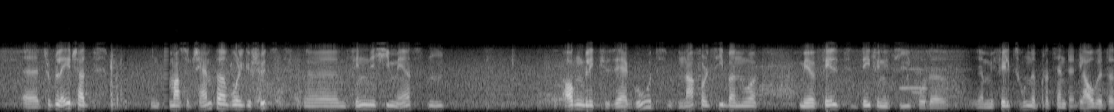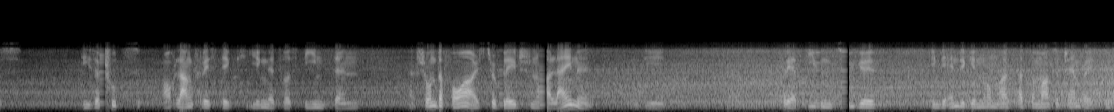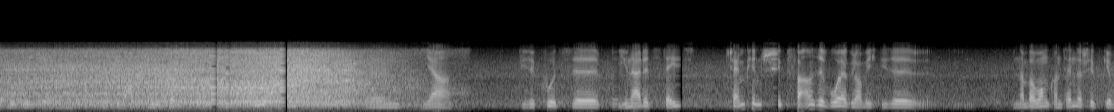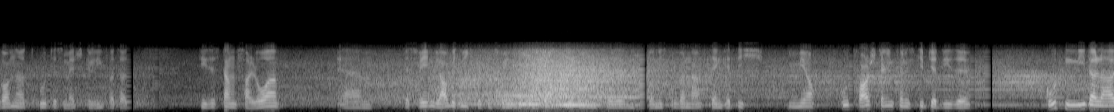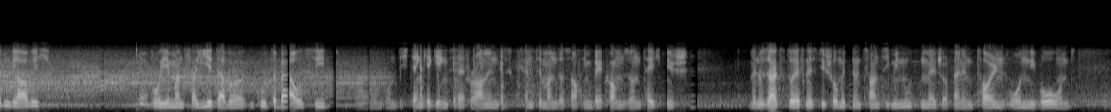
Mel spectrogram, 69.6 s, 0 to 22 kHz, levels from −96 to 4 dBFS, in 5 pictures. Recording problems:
phone-call audio; nothing above 3.5 kHz
traffic noise; very loud; throughout; 3 dB above the speech
choppy; occasionally; 3% of the speech affected

